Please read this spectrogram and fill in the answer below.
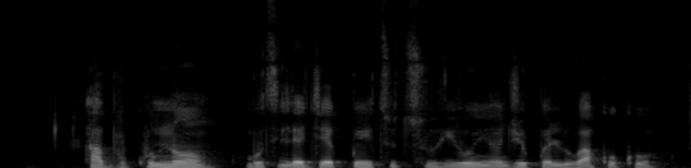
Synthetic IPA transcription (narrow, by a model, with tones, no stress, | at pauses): a˨bu˨ku˨˦nãː˦˨ | bo˦ti˧lɛ˨d͡ʒɛ˨˦k͡pe˦tu˦tu˦˨jo˦˨j̃ɔ̃˧d͡ʒu˨˦k͡pɛ˦˨lu˨˦a˦˨ko˨ko˧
